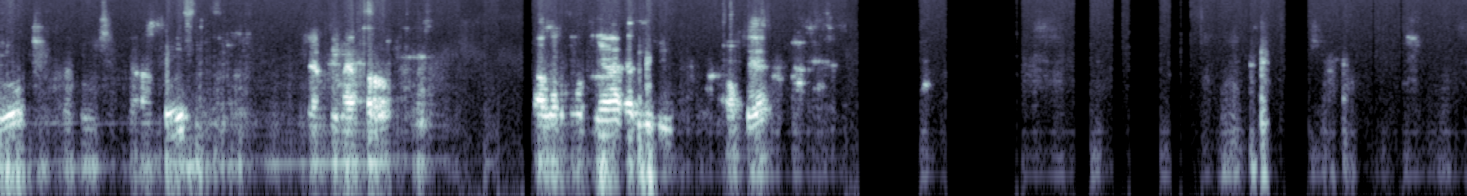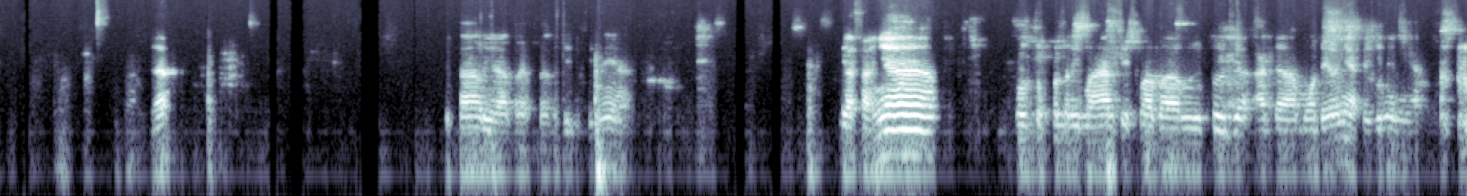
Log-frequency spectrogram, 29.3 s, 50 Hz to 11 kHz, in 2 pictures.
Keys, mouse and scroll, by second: 0.7 click, 2.9 click, 7.2 click, 10.8 click, 14.3 click, 19.4 click, 20.2 click, 26.9 click.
